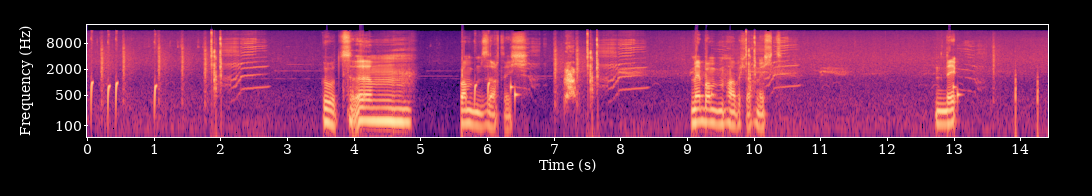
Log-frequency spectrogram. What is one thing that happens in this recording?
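A game menu clicks open and shut.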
